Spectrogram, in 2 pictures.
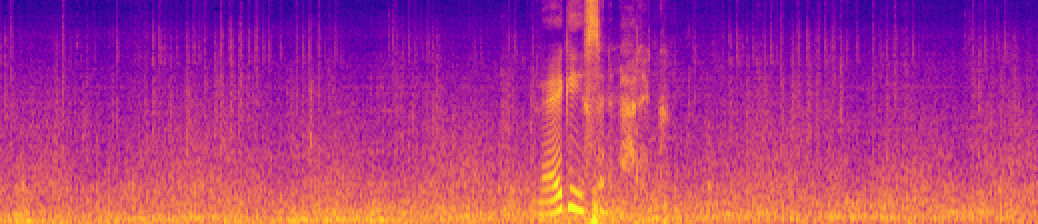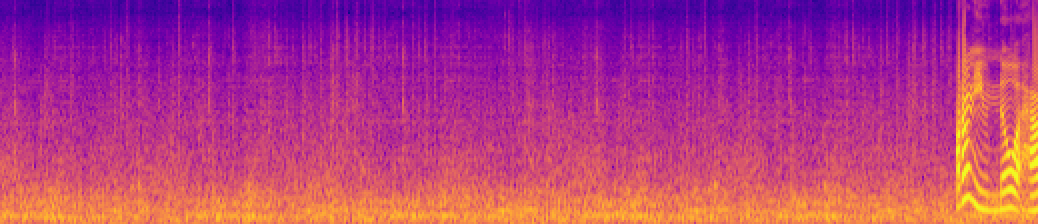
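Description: A minecart rattles steadily along rails.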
